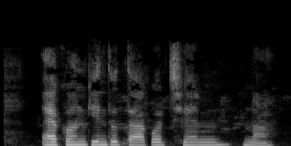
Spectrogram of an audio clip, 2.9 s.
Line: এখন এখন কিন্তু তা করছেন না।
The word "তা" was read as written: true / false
true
